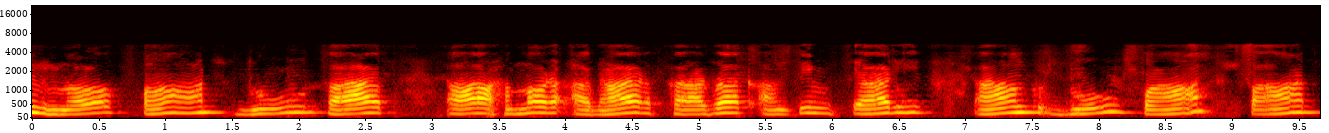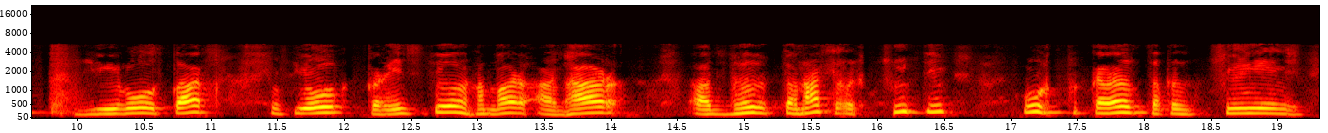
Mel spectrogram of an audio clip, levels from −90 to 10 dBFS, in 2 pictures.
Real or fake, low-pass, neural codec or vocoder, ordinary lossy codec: fake; 5.4 kHz; codec, 16 kHz, 1 kbps, FreqCodec, larger model; none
